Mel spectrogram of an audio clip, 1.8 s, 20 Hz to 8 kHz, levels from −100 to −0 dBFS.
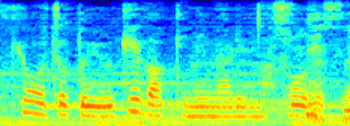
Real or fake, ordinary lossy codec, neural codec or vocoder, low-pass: fake; Opus, 24 kbps; autoencoder, 48 kHz, 128 numbers a frame, DAC-VAE, trained on Japanese speech; 7.2 kHz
